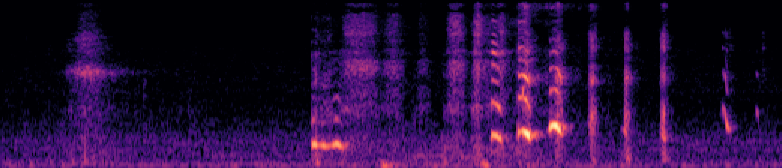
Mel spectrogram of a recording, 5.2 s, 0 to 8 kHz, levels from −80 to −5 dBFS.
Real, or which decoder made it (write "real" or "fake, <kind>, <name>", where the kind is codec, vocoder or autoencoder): real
